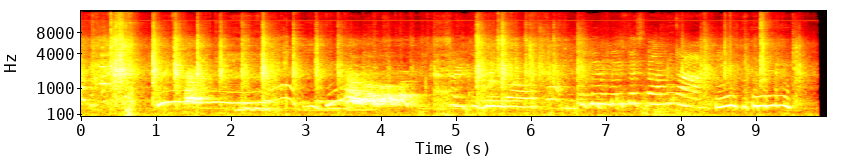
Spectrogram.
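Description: A dog whines and yelps excitedly up close.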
